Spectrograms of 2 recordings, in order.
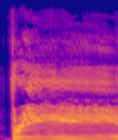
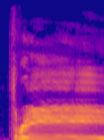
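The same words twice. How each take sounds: First: It is said with strong excitement. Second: It is said with little excitement.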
